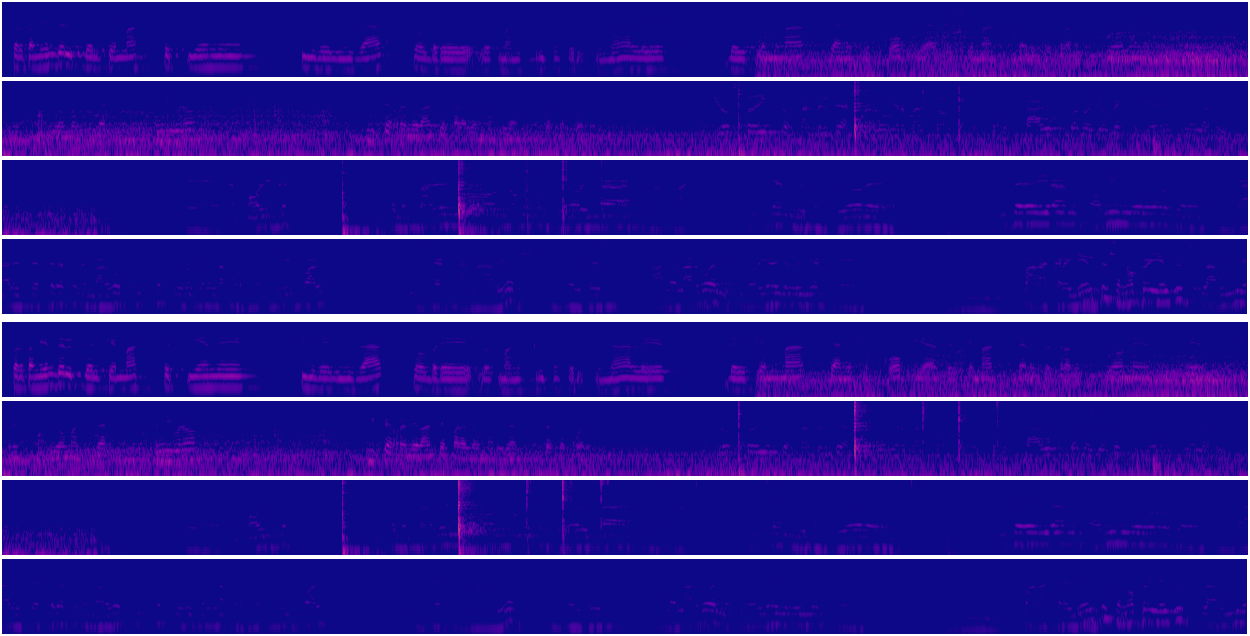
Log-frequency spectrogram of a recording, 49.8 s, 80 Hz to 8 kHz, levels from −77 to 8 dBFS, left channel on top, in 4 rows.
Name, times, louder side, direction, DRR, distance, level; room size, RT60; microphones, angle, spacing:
voice 1, 0.1-2.4 3.0-6.9 7.2-14.5 16.1-18.4, right 2 dB, 75° right, 11 dB, 1.6 m, -62 dB
sound 1, 7.5-25.9, left 1 dB, 20° left, 1.2 m, -59 dB
voice 2, 19.5-25.2 25.9-26.0 26.7-27.8 28.5-31.9 32.4-33.9 34.8-40.7 41.4-43.5 43.9-46.0 46.8-49.8, left 3 dB, 50° left, 9 dB, 2.8 m, -69 dB
sound 2, 19.8-20.1 20.4-24.9 25.2-26.0 28.3-33.4 33.7-34.5, right 10 dB, 50° right, 0.9 m, -53 dB
25.0 x 20.5 x 9.2 m, 0.79 s
head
